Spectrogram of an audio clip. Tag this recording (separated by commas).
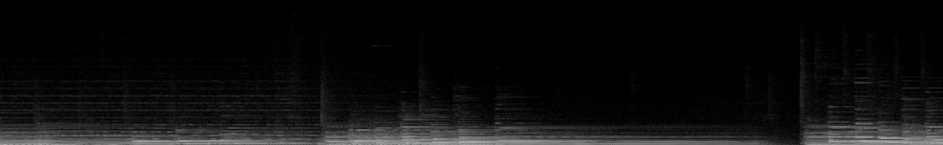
Music, Tender music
